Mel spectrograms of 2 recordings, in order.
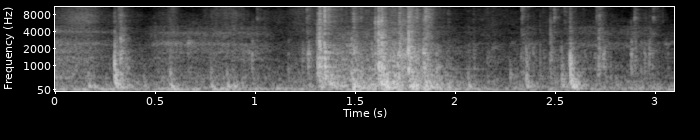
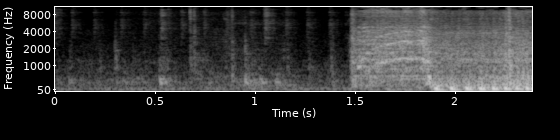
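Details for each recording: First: Chinese scooter, in cold weather, got running after a struggle and starting fluid: kicks and clatter, then it catches at about three and a half seconds and settles into a steady, quick putter. Hard starting. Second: Chinese scooter with about 1,006 miles, restarted on the electric starter: a brief starter whirr, then the small engine catches and settles into a quick, steady idle. A clean, normal start.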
